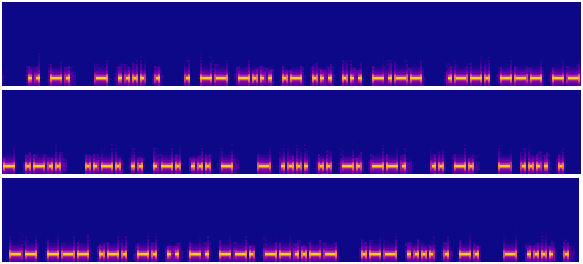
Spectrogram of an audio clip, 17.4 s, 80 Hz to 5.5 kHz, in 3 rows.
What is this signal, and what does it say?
Morse code, heard as a keyed tone, about 32 wpm, 600 Hz. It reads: IN THE EMBASSY POOL FIRST THING IN THE MORNING, WHEN THE
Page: Never 31wpm | CW med Gnister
